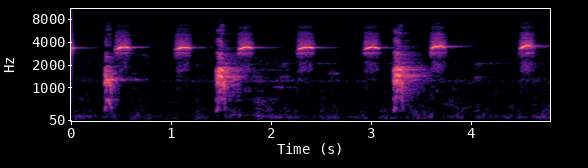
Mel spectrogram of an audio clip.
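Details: Grey francolin giving its loud call: clear, high whistled notes that rise at the end, alternating with harsh, grating lower notes in an uneven rhythm of about two phrases per second.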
